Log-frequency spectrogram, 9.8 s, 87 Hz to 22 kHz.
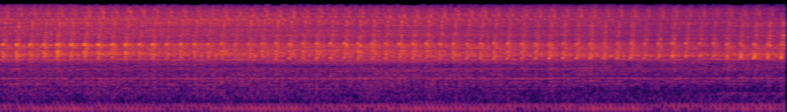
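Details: BMW Z4 2.5si at cold idle: crisp, sharp metallic ticking near three per second on top of the engine over a smooth idle; cause undetermined.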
